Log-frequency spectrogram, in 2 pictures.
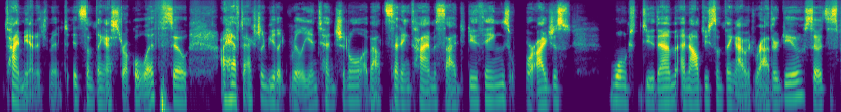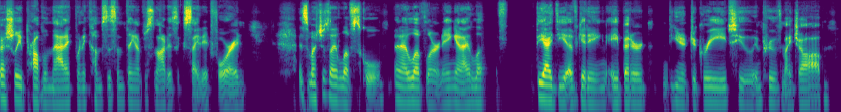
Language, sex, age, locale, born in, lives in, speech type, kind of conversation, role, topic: English, female, 35-39, en-US, United States, United States, conversation, unstructured, none, When life gets hectic, what study habits do you rely on, and why do they work?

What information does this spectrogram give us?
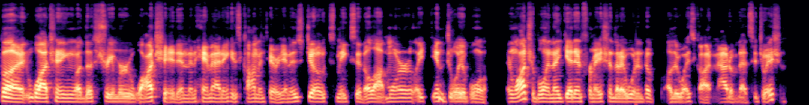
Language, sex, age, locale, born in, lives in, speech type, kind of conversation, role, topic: English, male, 20-24, en-US, United States, United States, conversation, unstructured, none, What was the last thing that genuinely made you laugh?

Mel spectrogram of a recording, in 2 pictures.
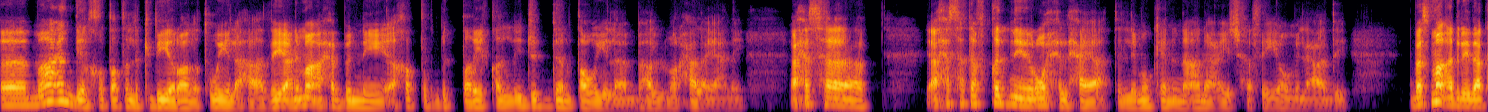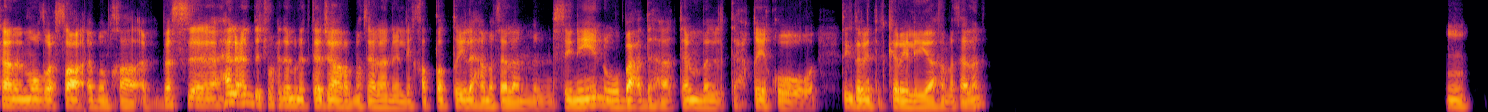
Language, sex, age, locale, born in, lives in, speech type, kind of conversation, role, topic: Arabic, male, 30-34, ar-SA, Saudi Arabia, United States, conversation, unstructured, none, إزاي التخطيط الكويس ممكن يخلي يومك أكتر إنتاجية؟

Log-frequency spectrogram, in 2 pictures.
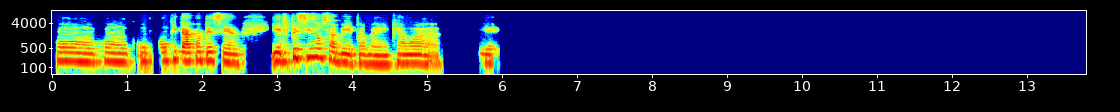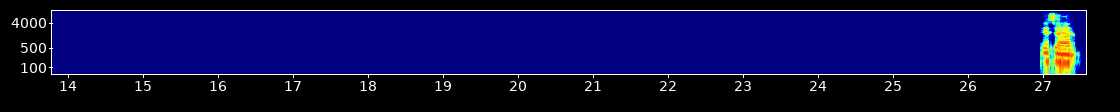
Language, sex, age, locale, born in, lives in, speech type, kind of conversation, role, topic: Portuguese, female, 40-44, pt-BR, Brazil, Portugal, conversation, advice, advisor, Como posso garantir que meu pai idoso tome os medicamentos corretamente sem brigas?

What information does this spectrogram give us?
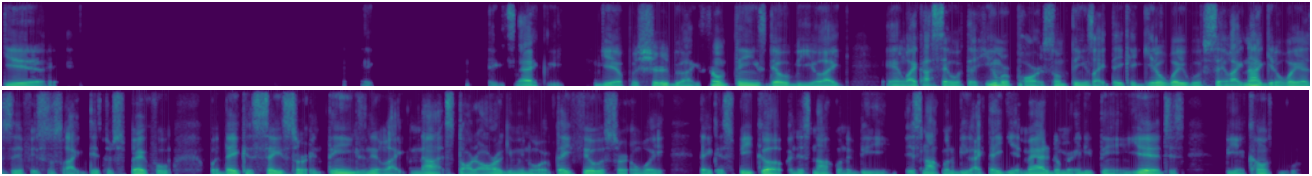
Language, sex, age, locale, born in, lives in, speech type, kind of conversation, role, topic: English, male, 20-24, en-US, United States, United States, conversation, podcast, guest, How do families create strong bonds and lasting connections?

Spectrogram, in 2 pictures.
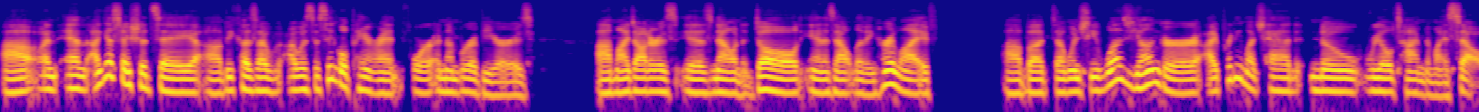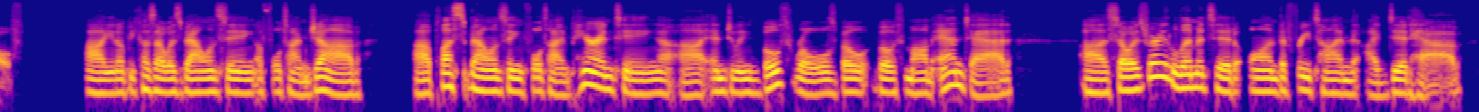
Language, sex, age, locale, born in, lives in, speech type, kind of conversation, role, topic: English, female, 45-49, en-US, United States, United States, conversation, unstructured, none, How do you balance work and free time?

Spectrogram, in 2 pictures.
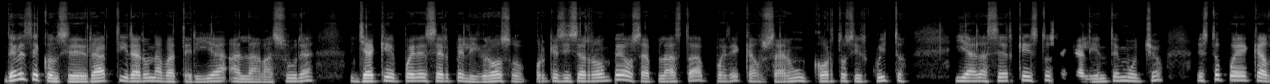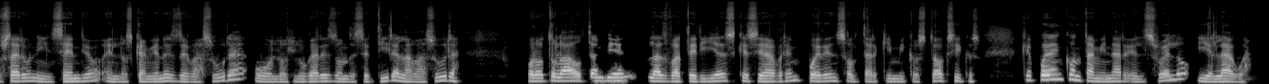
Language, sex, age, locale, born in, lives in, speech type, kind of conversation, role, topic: Spanish, male, 35-39, es-MX, Mexico, Mexico, read, expert-assistant, expert, ¿Por qué es importante reciclar los residuos electrónicos?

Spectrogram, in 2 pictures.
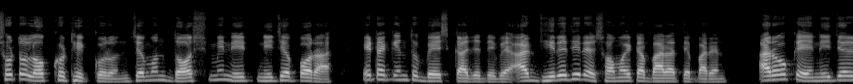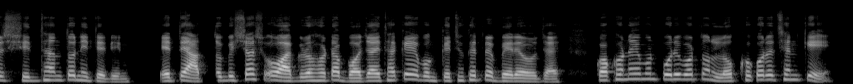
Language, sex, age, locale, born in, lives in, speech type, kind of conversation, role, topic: Bengali, male, 25-29, bn-BD, Bangladesh, Bangladesh, read, expert-assistant, expert, অফিসের ব্যস্ততা আর সন্তানের স্কুলের কাজ একসাথে কীভাবে সামলানো যায়?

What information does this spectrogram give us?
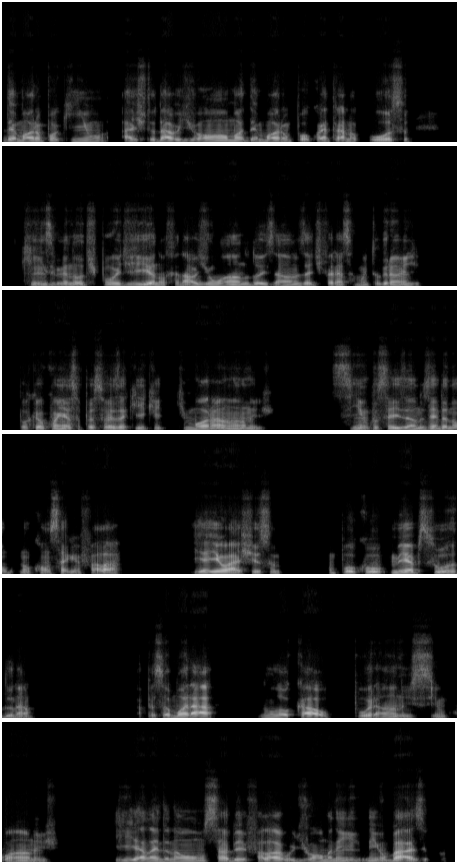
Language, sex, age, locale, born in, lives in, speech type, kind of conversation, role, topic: Portuguese, male, 30-34, pt-BR, Brazil, Germany, conversation, podcast, guest, Como você aprende melhor: sozinho ou em grupo, e por quê?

